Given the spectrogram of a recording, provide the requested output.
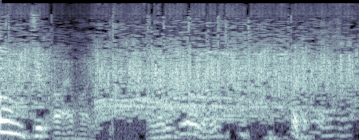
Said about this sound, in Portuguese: Os aplausos, mas não pode ficar sem aplausos. Ah, você cantou bem, merece o aplauso.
